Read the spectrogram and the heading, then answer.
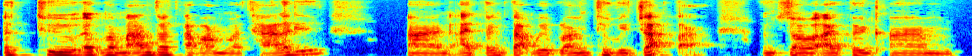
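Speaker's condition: Deaf or hard of hearing; invisible deafness, on deaf spectrum, does not hear everything, family not fluent in signing

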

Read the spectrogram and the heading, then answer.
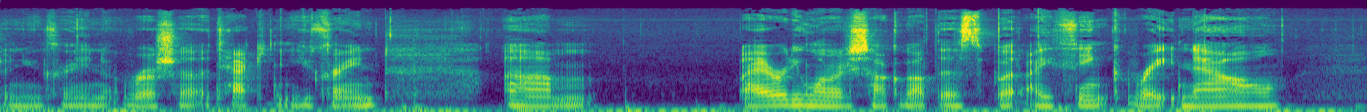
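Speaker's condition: No condition

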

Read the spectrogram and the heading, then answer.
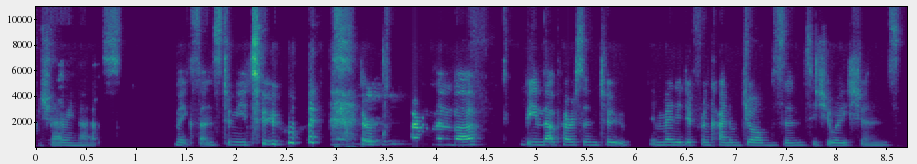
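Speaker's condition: No condition

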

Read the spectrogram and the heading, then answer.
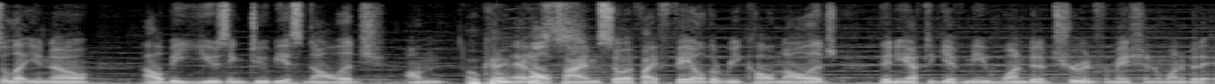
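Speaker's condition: No condition

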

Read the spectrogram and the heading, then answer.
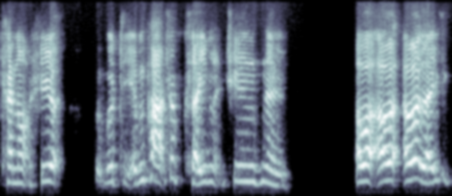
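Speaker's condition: Cerebral palsy; speech impairment

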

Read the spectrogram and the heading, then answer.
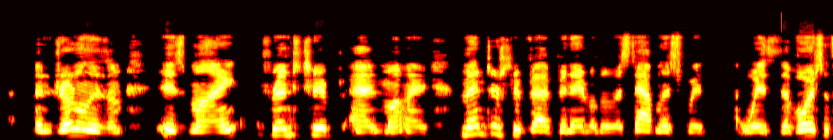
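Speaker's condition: Cerebral palsy; spastic quadriplegic, from birth, legs affected, cannot walk normally, affects muscle memory, movement and dexterity

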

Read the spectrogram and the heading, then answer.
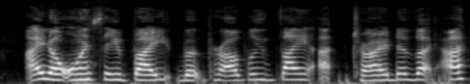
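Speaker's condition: Cerebral palsy; born addicted

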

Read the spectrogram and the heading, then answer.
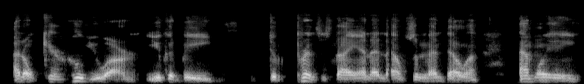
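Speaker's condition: Cerebral palsy, mild

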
